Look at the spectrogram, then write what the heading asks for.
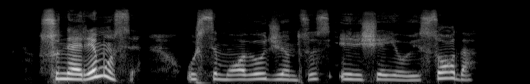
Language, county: Lithuanian, Vilnius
